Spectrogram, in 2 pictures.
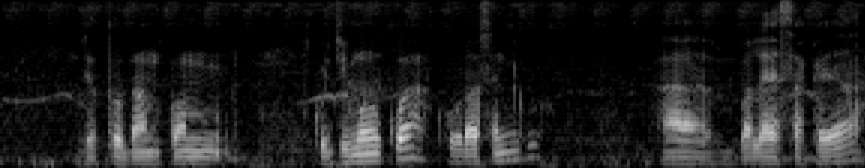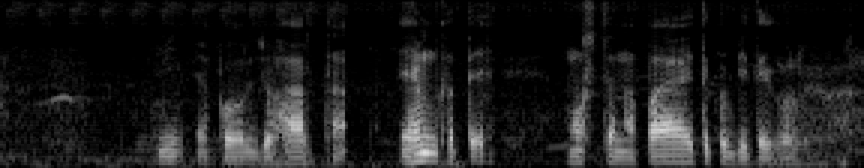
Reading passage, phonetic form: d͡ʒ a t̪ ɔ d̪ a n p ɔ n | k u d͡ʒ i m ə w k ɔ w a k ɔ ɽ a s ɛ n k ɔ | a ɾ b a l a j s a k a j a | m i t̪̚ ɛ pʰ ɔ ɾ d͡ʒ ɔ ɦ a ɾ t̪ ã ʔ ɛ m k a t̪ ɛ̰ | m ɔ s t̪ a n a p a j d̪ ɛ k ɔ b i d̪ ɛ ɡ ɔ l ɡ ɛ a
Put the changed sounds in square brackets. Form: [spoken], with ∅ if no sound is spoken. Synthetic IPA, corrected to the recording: d͡ʒ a t̪ ɔ d̪ a n p ɔ n | k u d͡ʒ i m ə w k ɔ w a k ɔ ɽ a s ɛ n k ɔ | a ɾ b a l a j s a k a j a | m i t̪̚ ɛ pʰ ɔ ɾ d͡ʒ ɔ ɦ a ɾ t̪ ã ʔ ɛ m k a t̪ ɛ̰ | m ɔ s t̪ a n a p a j [t̪] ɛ k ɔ b i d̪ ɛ ɡ ɔ l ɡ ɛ a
